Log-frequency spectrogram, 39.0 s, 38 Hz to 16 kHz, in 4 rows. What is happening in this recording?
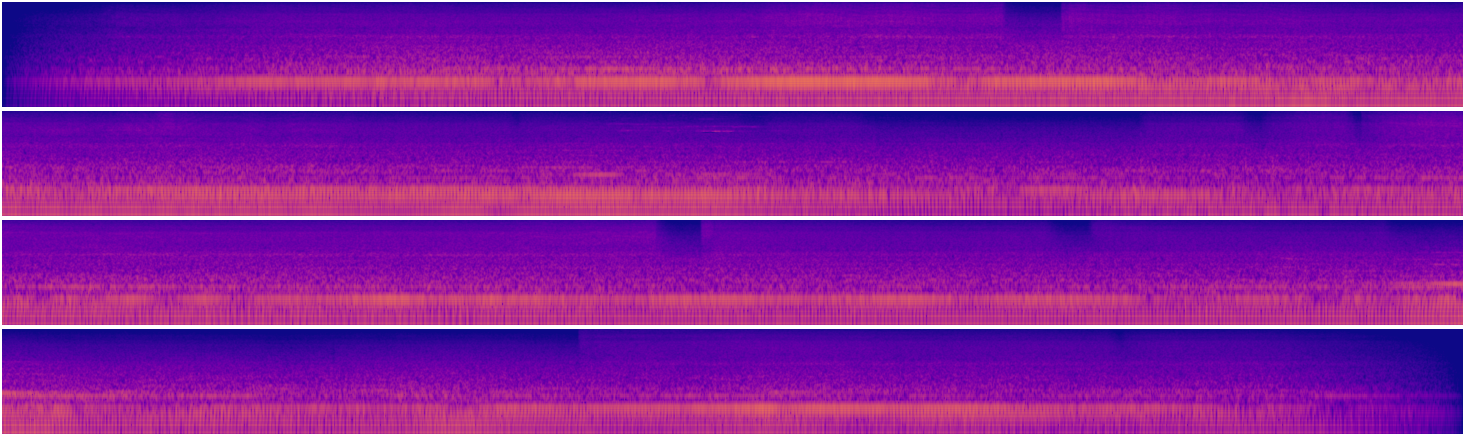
Street cleaning
Cleaning the street with pressured water, motor and generator sound. November 2013. Zoom H2.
